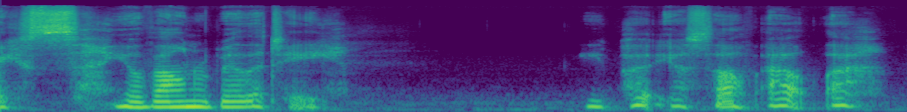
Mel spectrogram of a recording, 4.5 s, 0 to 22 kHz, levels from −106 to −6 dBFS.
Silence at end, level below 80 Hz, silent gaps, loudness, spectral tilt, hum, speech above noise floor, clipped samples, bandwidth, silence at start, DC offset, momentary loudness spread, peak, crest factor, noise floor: 0.15 s; -74 dBFS; none; -28 LUFS; -4 dB/octave; none; 37 dB; under 0.1%; 17.5 kHz; 0 s; under 0.1%; 16 LU; -12 dBFS; 18 dB; -66 dBFS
